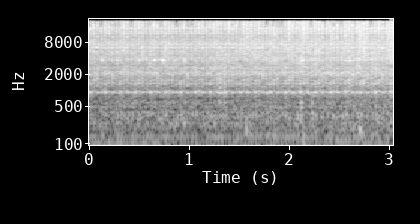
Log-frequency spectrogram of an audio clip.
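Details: Iveco Daily diesel engine, heard through a stethoscope: loud, steady low rumble with a faint ongoing whir over the idle; belt not gripping fully due to worn tensioner, non-original alternator; noise likely from the water pump.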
